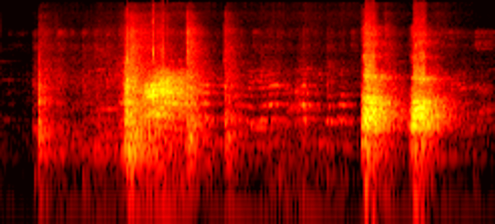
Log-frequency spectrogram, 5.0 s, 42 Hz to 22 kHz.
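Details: A scared 8-month-old Shih Tzu barks at a skateboard; a person speaks over a harmonic whine before two sharp, closely spaced barks end the recording.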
